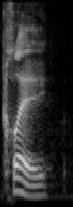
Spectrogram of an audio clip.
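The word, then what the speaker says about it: Klei: Speaking of free updates to games, Steve, Clay, it's pronounced like play,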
